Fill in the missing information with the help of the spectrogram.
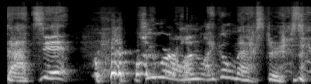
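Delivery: high, loud, laughing that's it; excited recognition. Retold or imitated. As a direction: shout it out as the penny drops. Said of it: "he was like".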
